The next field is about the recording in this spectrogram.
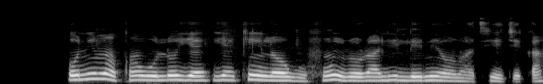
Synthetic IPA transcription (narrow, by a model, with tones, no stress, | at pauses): o˧nĩ˦mɔ̃˦˨kã˦wo˧lo˦jɛ˧˦jɛ˧ki˦ñ̩˦lɔ˧wo˨fũ˨˦i˦˨ɾo˧ɾa˧li˦le˧˦nĩ˦ɔ˧ɾ̃ũ˧˨a˨tʰi˧˦e˨d͡ʒi˨ka˨˦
